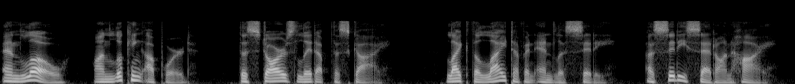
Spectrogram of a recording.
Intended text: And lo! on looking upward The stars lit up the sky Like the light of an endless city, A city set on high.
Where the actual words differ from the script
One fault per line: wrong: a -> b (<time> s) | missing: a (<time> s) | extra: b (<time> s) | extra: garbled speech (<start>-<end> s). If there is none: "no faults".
no faults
